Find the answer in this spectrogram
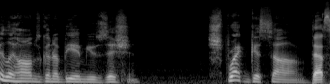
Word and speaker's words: Sprechgesang: It's Sprechgesang. Sprechgesang. That's how you say it, not Sprechgesang.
